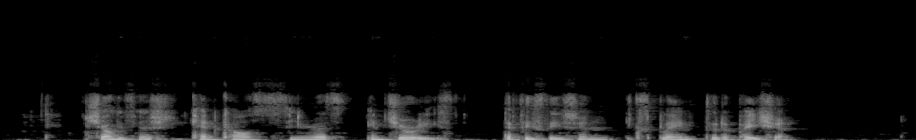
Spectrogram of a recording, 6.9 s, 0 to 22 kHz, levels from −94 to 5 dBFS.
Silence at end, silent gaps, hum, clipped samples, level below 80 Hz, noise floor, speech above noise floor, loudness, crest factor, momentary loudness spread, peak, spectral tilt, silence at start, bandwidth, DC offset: 0.95 s; none; none; under 0.1%; -58 dBFS; -75 dBFS; 43 dB; -33 LUFS; 18 dB; 10 LU; -14 dBFS; -6.5 dB/octave; 0.2 s; 7.6 kHz; under 0.1%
